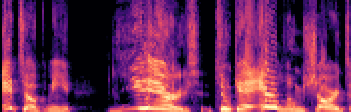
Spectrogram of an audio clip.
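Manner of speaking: loud voice crack, breaking upward mid-phrase. Talking about grinding for heirloom shards in a game, with a voice crack. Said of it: "holy voice crack!".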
